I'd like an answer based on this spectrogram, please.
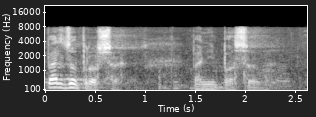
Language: Polish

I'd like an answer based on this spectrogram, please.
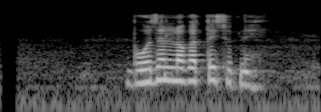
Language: Nepali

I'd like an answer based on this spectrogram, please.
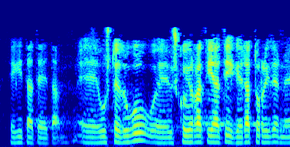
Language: Basque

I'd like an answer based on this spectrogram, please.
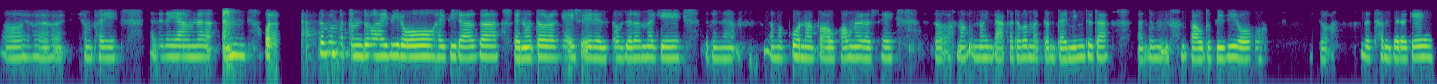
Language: Manipuri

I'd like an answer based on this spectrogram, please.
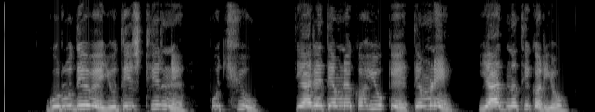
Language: Gujarati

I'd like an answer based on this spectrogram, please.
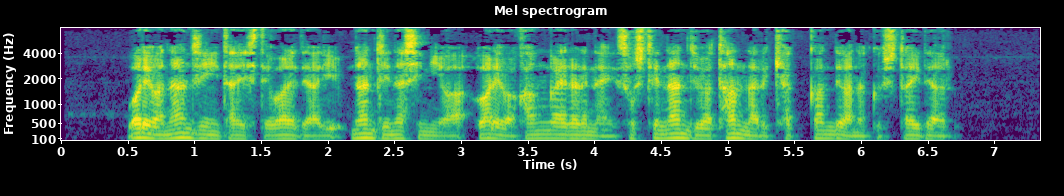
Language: Japanese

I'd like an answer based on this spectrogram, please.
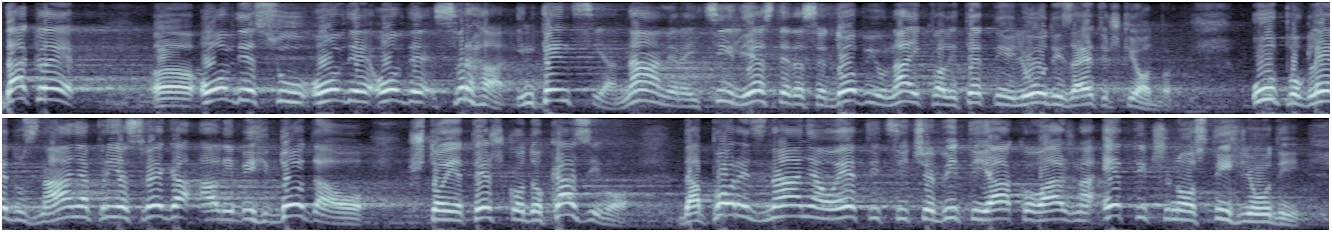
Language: Serbian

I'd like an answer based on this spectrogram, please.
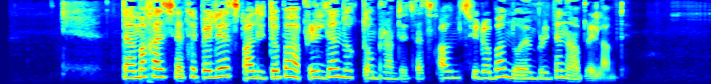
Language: Georgian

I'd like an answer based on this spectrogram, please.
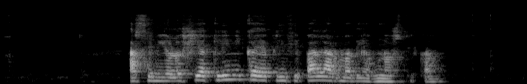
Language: Galician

